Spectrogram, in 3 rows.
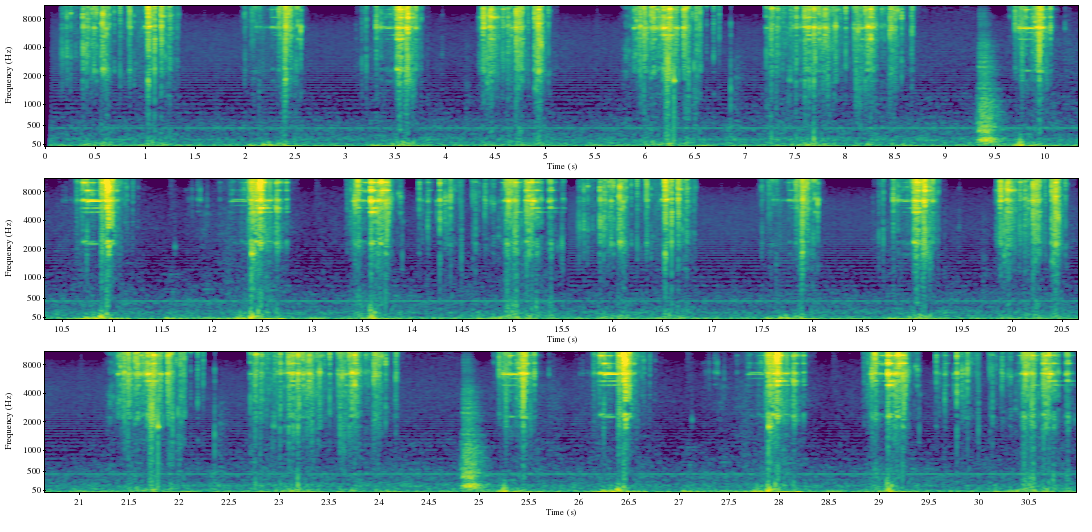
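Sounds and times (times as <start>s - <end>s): keys jangling on a keychain: 0.1s - 1.4s, 2.0s - 2.6s, 3.2s - 3.8s, 4.4s - 5.0s, 5.8s - 8.7s, 9.6s - 11.2s, 12.1s - 12.8s, 13.4s - 16.8s, 17.5s - 18.1s, 18.7s - 20.6s, 21.3s - 24.2s, 25.1s - 26.7s, 27.3s - 30.9s.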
